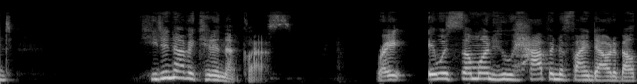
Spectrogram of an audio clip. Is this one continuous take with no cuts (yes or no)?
yes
